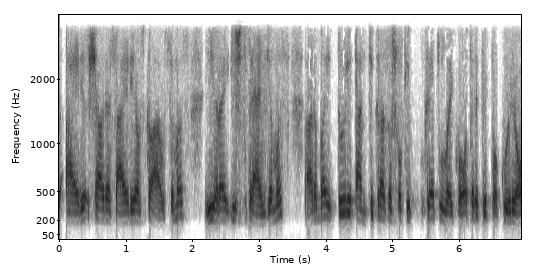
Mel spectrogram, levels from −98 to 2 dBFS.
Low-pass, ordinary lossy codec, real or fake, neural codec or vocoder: 3.6 kHz; AAC, 24 kbps; real; none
